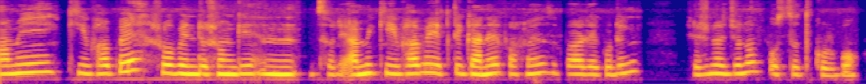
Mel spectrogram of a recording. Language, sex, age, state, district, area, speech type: Bengali, female, 45-60, West Bengal, Alipurduar, rural, spontaneous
